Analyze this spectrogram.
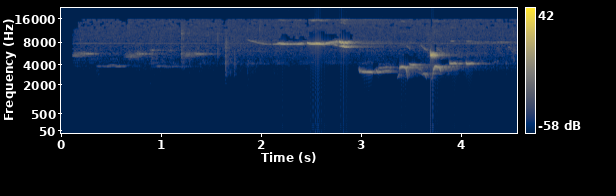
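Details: Birds in their natural habitat: scattered high chirps, then a sweeping whistled phrase sliding down and a burst of fast, jumbled high notes toward the end.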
